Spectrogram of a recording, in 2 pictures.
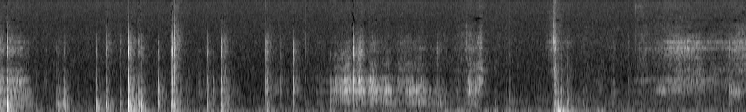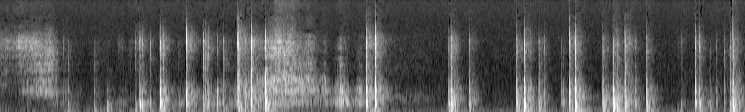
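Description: Long natural nails tap on a solid varnished wooden tabletop, making dozens of quick, dry clicks that die away almost at once. Stretches of softer, continuous scratching or rubbing on the surface come between the bursts of tapping.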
